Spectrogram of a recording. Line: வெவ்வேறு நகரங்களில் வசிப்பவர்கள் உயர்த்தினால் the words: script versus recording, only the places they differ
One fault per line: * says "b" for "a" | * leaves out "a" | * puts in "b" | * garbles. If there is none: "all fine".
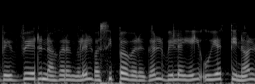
* puts in "விலையை"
